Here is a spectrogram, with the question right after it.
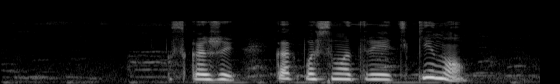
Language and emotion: Russian, neutral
